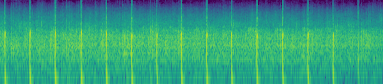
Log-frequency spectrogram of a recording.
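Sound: audience applause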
